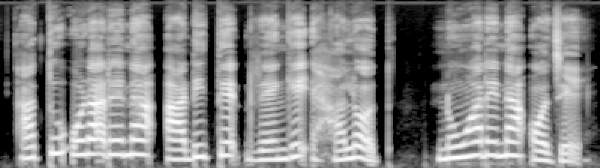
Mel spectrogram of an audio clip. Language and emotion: Santali, neutral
